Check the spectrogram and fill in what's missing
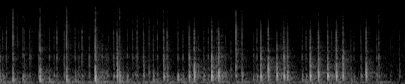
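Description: Fingertips tap quickly on the closed cover of a black leather-covered hardcover notebook with an elastic band. About two dozen short, dull knocks land in an uneven, rapid run, each with a soft midrange thud around 380 Hz and a faint bright tick that dies away almost instantly.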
